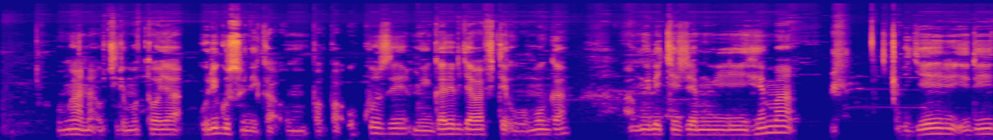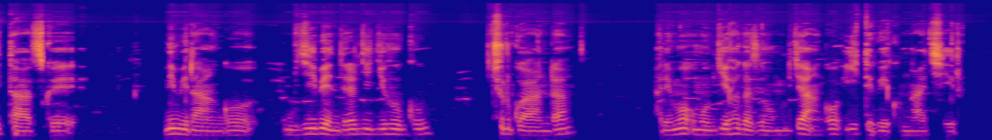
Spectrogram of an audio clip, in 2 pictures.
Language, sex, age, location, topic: Kinyarwanda, male, 18-24, Kigali, health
